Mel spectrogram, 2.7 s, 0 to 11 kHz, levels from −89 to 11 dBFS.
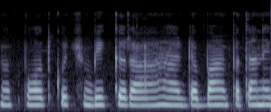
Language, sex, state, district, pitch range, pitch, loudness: Hindi, female, Bihar, Vaishali, 215-225 Hz, 220 Hz, -23 LUFS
